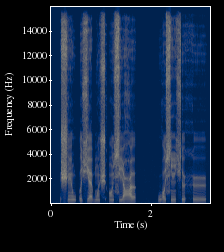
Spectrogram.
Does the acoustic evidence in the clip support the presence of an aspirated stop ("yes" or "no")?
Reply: no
